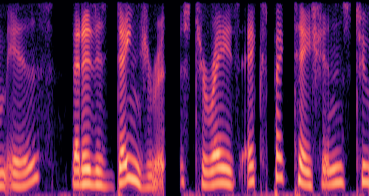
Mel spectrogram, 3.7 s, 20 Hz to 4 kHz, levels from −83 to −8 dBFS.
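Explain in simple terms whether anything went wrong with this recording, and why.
At about 1.64 seconds the speech stops for roughly a fifth of a second, until 1.84 s. This is a call audio freeze. The sound likely stalled because network packets were held up and the receiving buffer ran dry. The call filled the gap with a short fading buzz or hiss, then about 140 ms of near silence. When the audio resumes, nothing has been lost. It simply runs 170 ms late. The whole call sounds narrow, with nothing above 4 kHz, as phone-quality audio does.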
